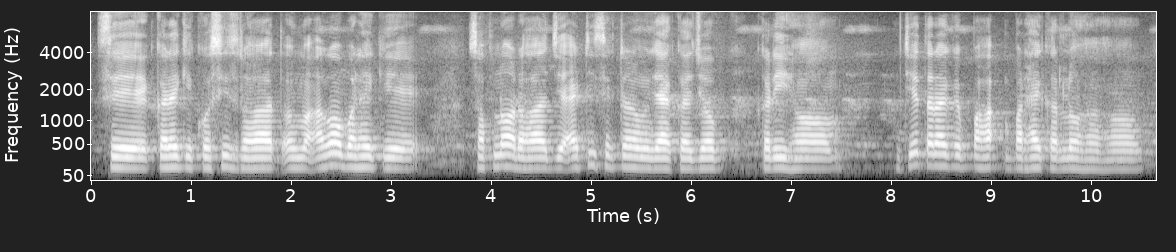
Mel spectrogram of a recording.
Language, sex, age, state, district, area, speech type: Maithili, male, 18-30, Bihar, Saharsa, urban, spontaneous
